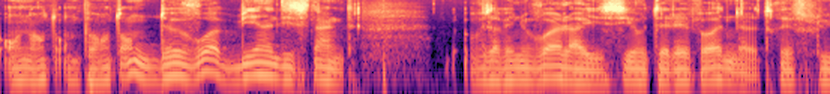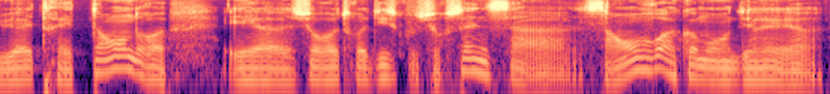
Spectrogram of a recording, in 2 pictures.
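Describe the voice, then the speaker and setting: A man's voice: low-pitched, a little mellow. A man hosting a casual radio interview, chatty and often adding little question tags. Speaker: radio host.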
